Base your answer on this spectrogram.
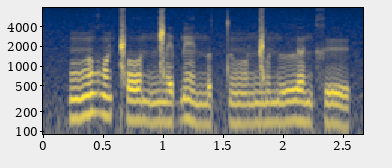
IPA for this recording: ũː ʁ õ ǁ oː n ŋ͡ǁ e ɓ ẽ n o tː ũː o̯ ŋ͡ǁ ũ n lː ɵ n x ʉ

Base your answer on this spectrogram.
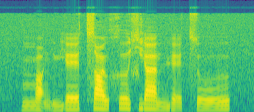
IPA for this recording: m ɑ̰˨˩ ŋ m j ɛ˧˥ t͡s ɑ˥˧ ʊ̯ x ɤ˥˧ ɕ j ä˥˩ n̪ ɥ ɛ̰˨˩ t͡s o˧˥ ʊ̯

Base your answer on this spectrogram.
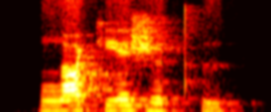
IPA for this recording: n̪ ɑ kʲ ɛ ʒ ə t̪ʰ ɯ

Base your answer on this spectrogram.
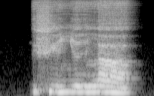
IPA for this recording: fʲ e ʎ e i̯ l a

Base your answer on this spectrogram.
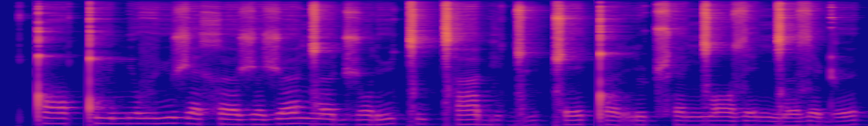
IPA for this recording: ǃ ɔ ǃ y mʲ o v y ʒ ɛ x œ ʒ ə ʒ œ ŋ͡ǀ œ d͡ʒ o ɾ y ǀ i ǀʰ a bʲ ø ɡ͡ǀ y ǁ e ǃ œ r y ʈ͡ʂʰ ɛ ŋ͡ǀ ɔ z e ŋ͡ǀ ə z e ɖ ø

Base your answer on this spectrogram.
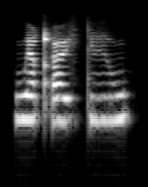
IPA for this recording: w ɨ qʼ ʉː z t ɨ w

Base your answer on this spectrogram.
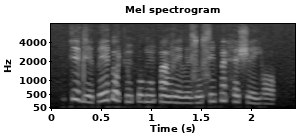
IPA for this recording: k e˦˨ d eː˨ p eː˦ ɗ ɔ˧ t͡ʃ ũ˧ k͡p o˦ ɡʷ ĩ˧ p ã˧ v e˨ l ɨ˨ z u˧ s i˦ p ɛ̃˦ h ɛ˧ ʃ eː˨ j ɔ˨

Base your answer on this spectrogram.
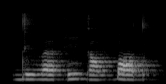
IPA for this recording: d i β ɜ h i ɡ ɑ v ɓ ɒ d

